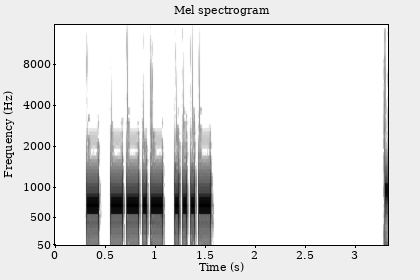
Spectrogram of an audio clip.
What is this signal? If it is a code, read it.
Morse code, heard as a keyed tone, about 31 wpm, 700 Hz. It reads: TQV
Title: USA Call Sign Postfixes - 3 Letters 30wpm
